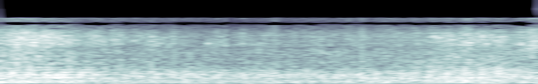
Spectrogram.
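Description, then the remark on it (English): A low-flying propeller bombing plane, one of ten, drones steadily and loudly overhead, a continuous buzzing roar that holds constant for the whole stretch with no voices. “That plane's flying pretty low.”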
